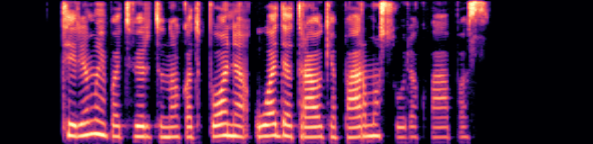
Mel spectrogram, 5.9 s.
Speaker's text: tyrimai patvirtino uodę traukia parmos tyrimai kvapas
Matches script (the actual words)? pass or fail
fail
